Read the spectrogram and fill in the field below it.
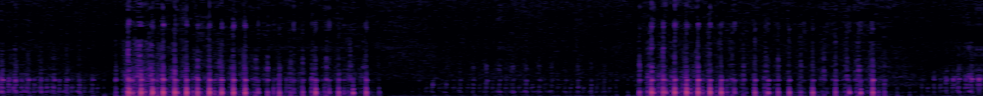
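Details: Tawney, a female cougar living at CARE in Bridgeport, Texas, purring: two loud, rapidly pulsed rumbling bursts of about a second each, separated by a softer, quieter purring phase.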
